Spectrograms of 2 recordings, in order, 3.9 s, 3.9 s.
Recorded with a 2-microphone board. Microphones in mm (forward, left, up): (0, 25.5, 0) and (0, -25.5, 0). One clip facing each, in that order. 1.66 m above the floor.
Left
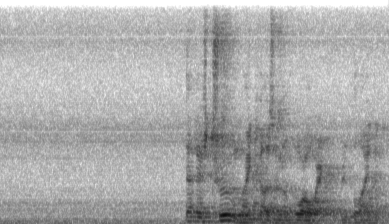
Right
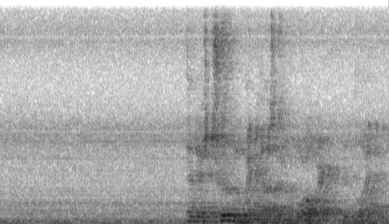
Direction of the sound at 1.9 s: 90° left.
